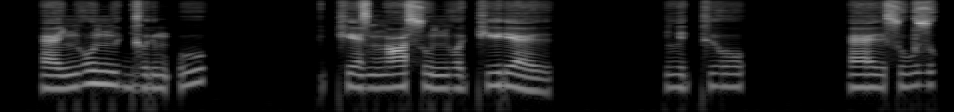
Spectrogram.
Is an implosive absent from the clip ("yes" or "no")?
yes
